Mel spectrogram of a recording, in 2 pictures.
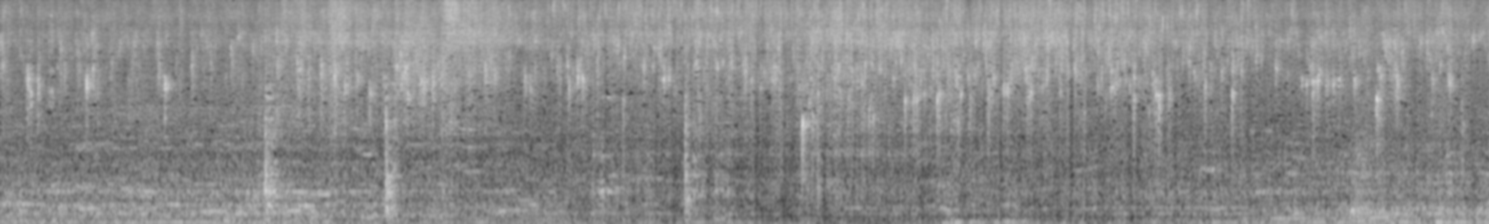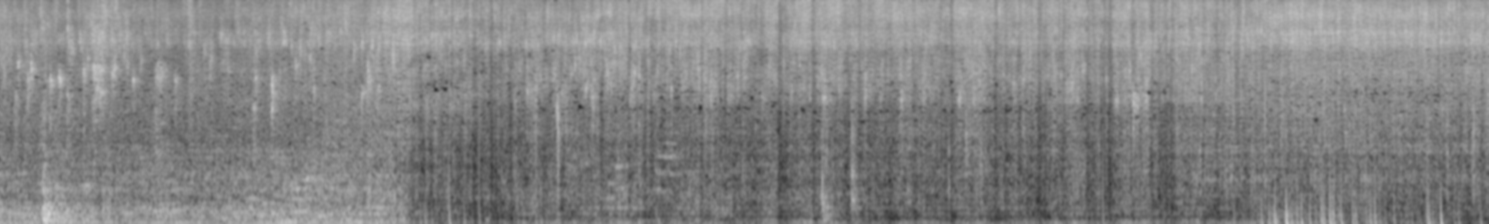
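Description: Eggplant halves and slices frying in hot oil in a pan: a steady sizzle with scattered crackles and clicks.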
